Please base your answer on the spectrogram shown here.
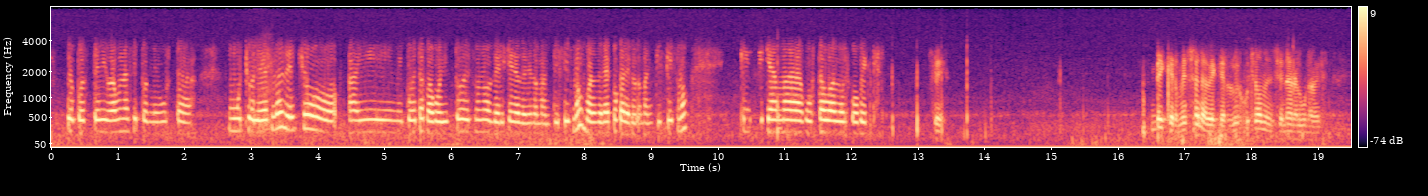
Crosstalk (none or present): none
